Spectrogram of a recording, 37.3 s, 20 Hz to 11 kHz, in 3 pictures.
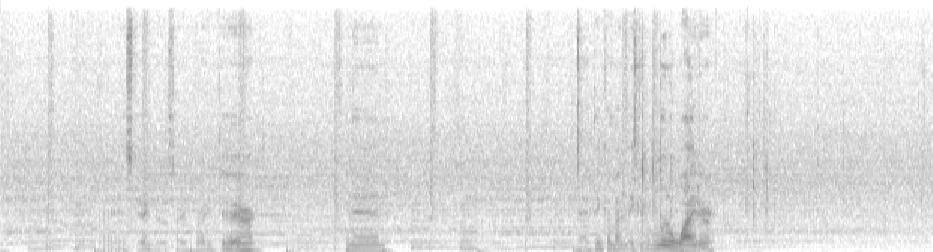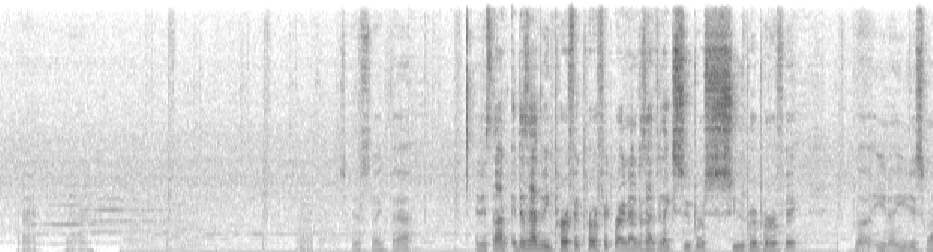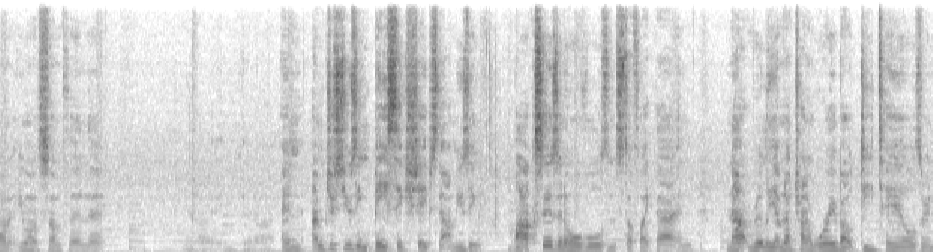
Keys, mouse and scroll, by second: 0.8 click, 1.8 shift+click, 4.9 click, 5.1 click, 5.6 click, 5.9 click, 6.4 click, 6.6 click, 7.2 click, 8.6 ctrl+z, 8.8 ctrl+z, 9.2 ctrl+z, 10.1 ctrl+z, 11.0 click, 11.8 shift+click, 14.0 click, 14.9 click, 15.2 click, 15.4-17.3 drag, 17.5 click, 17.9 click, 23.6 click, 27.1 click, 27.5 click, 29.0 click, 29.6 click, 29.9-30.9 drag, 31.5 ctrl+z, 32.6 click, 32.9 click, 33.7 shift+click, 34.2 shift+click, 34.5 shift+click, 35.0-36.4 drag, 36.6 click.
